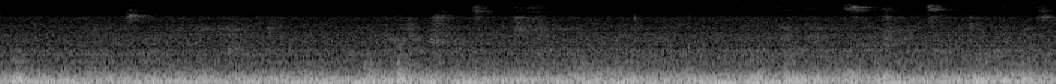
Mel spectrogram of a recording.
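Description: Gyeongui-Jungang line electric commuter train running, heard from inside the carriage as a steady low rumble of wheels on track.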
